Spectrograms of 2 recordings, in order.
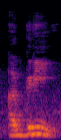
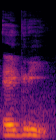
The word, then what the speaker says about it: agree: AGREE, अग्री, ना कि एग्री।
